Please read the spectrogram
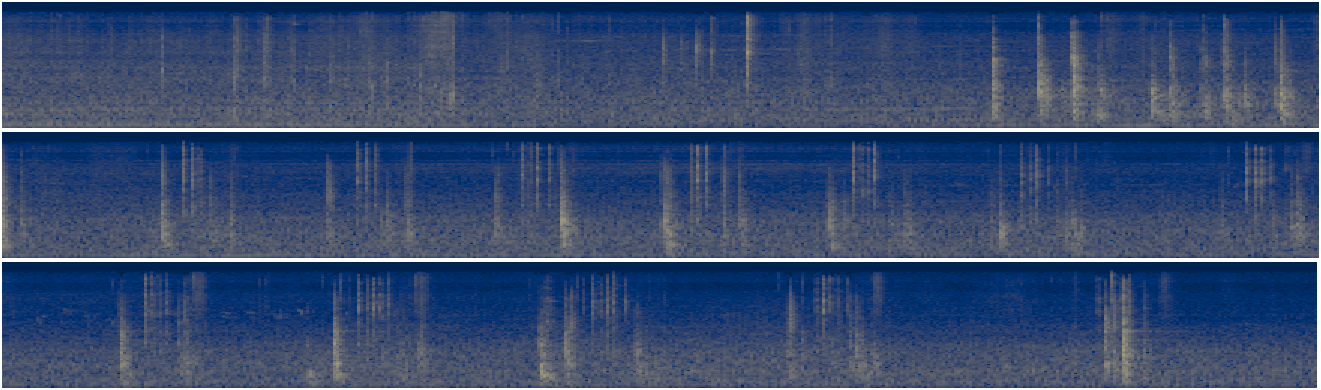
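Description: Click-type torque wrench ratcheting on a socket and extension as a bracket bolt is tightened by hand, in short irregular bursts of clicks with metallic clinks of the tool.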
